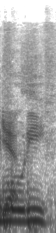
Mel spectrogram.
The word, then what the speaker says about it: Moody: uh Moody last name rhymes with Duty and uh we're done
